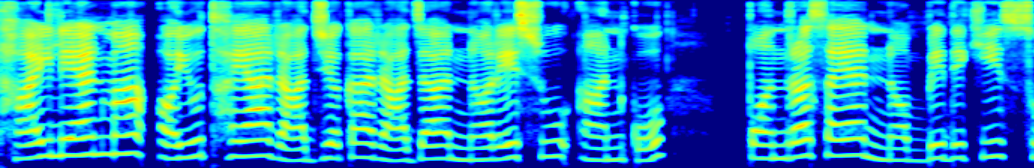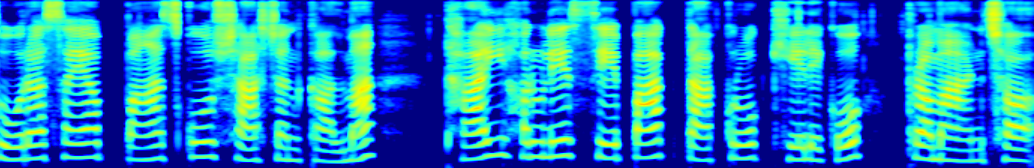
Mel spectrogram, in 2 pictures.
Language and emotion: Nepali, neutral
